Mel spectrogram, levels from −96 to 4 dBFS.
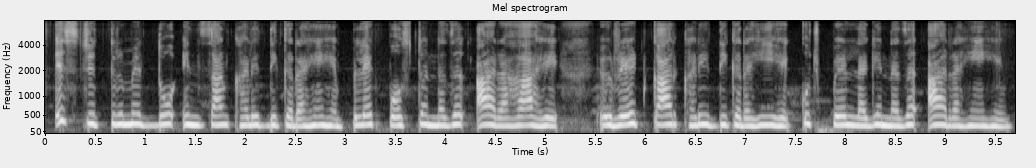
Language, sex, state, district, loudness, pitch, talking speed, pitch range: Hindi, female, Madhya Pradesh, Bhopal, -12 LUFS, 225 Hz, 175 wpm, 210-240 Hz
